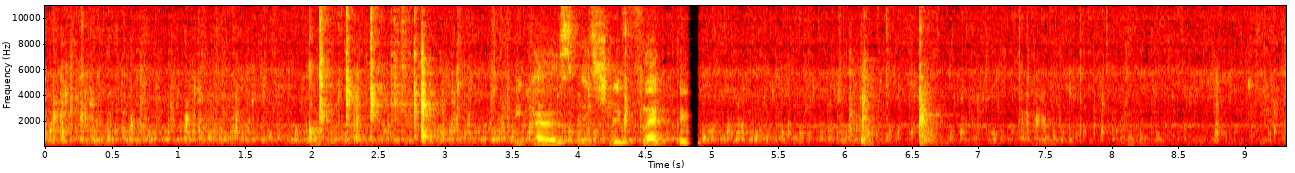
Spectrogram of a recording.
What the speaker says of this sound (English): It's boiling because it's hot, because it's boiling water, okay?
